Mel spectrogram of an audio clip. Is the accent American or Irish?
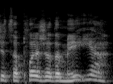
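Irish. It is spoken in a put-on Irish accent. "I have a fake Irish accent"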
